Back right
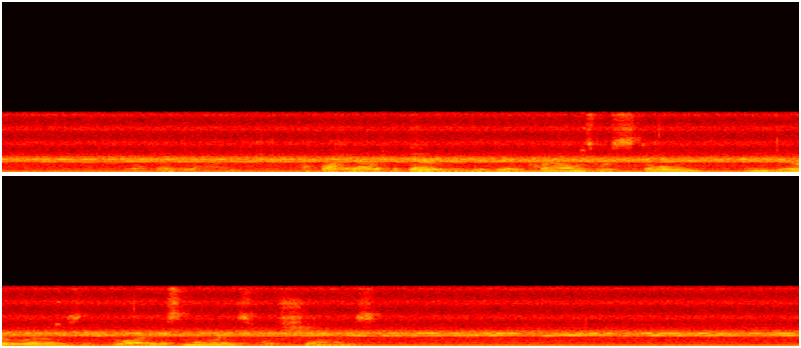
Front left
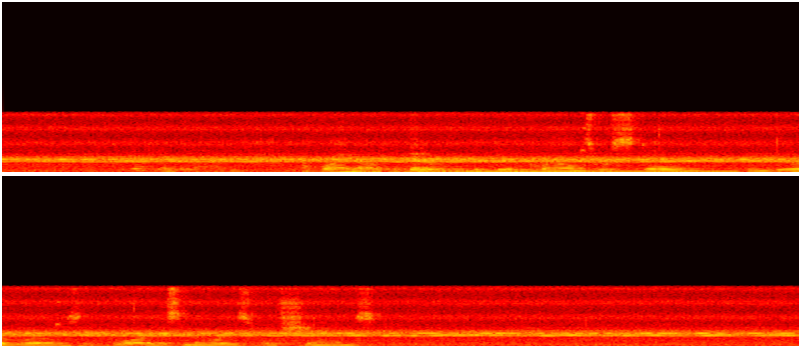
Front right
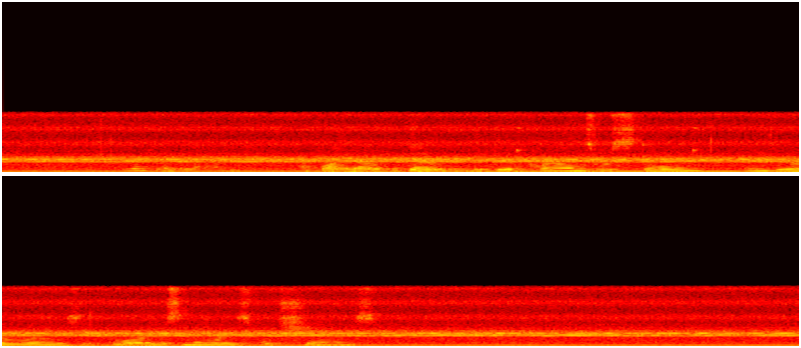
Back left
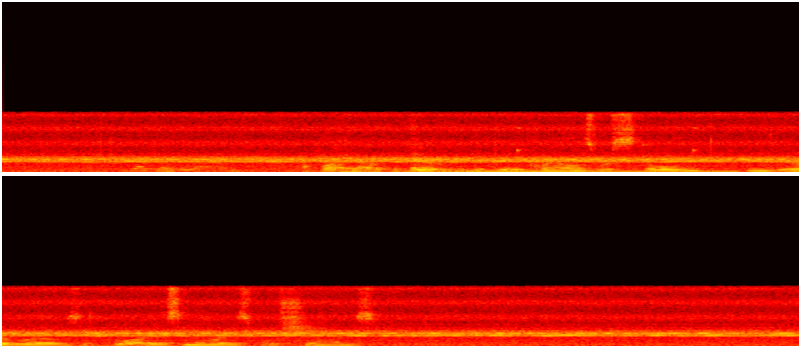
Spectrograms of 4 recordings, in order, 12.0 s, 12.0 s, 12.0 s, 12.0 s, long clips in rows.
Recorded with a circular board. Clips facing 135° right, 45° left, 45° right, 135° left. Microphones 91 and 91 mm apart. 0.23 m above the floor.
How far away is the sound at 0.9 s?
About 9.5 m.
